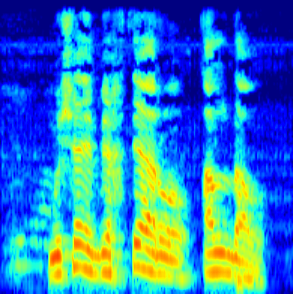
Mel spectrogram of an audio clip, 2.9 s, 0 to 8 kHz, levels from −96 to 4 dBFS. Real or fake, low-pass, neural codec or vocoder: real; 7.2 kHz; none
